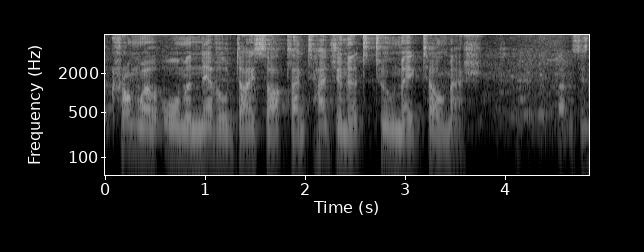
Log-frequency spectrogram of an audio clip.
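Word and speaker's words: Tollemache: toh tolh family it's double barrel same name but each half was pronounced differently oh so it's pronounced tool make toh the tool make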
